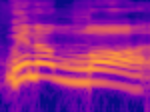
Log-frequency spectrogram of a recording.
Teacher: اللہ کے لام سے پہلے زبر آ رہا ہے، اللہ کا لام موٹا پڑھیں گے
